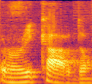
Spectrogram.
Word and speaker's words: Ricciardo: what he says here richardo pronounces his name ricardo so he actually chose to be called ricardo instead of the italian pronunciation richard and this is because the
